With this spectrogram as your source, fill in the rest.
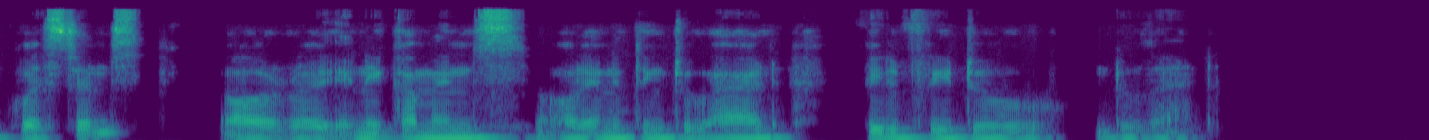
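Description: A man speaks with animation over an online call.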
